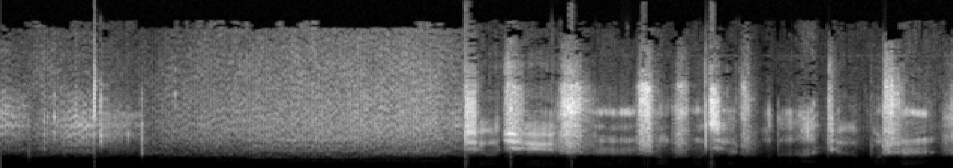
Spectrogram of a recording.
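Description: A voice talking, sounding thin and tinny with all the low end missing, after a steady hiss of about two seconds starting about a second in.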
